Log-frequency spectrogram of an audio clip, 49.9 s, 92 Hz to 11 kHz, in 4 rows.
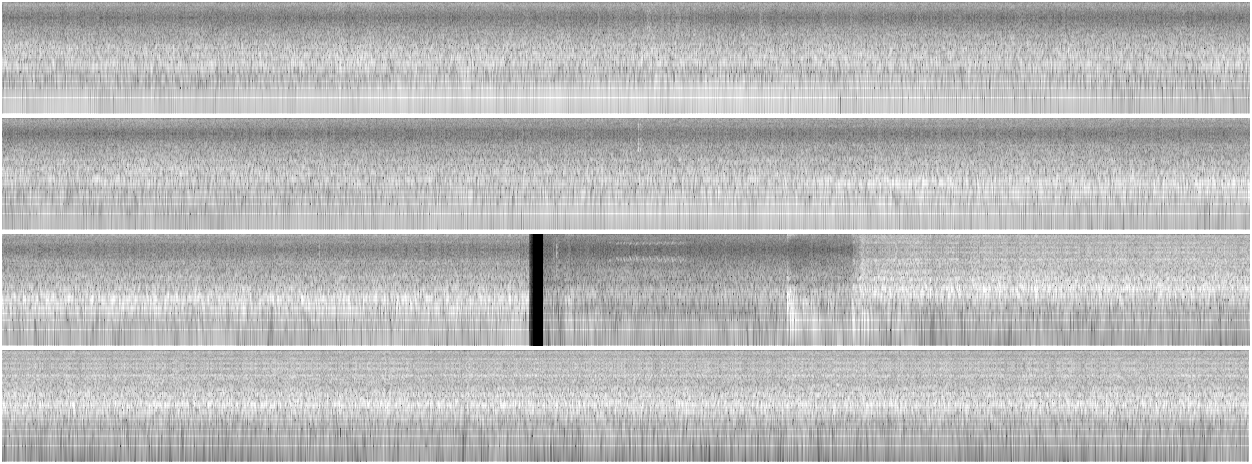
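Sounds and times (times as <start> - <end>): washing machine running: 0.0 - 49.9
knock: 32.8 - 33.4.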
